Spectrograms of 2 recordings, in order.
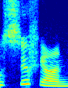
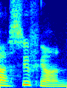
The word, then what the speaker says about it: Sufjan: Oh, Sufjan. Yeah, Sufjan. – Sufjan.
